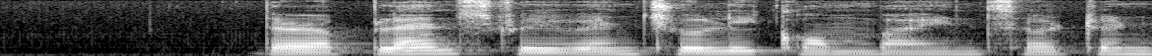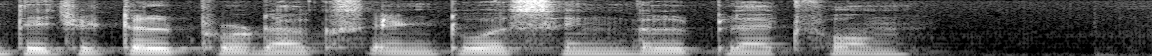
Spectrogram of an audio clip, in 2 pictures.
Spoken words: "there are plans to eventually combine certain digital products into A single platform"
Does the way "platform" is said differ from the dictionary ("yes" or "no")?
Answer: no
